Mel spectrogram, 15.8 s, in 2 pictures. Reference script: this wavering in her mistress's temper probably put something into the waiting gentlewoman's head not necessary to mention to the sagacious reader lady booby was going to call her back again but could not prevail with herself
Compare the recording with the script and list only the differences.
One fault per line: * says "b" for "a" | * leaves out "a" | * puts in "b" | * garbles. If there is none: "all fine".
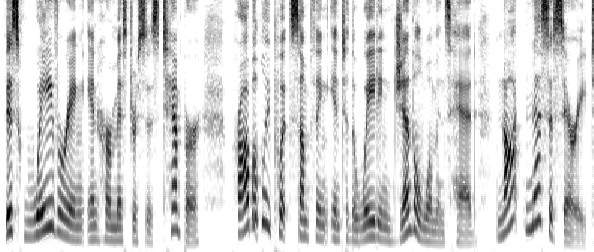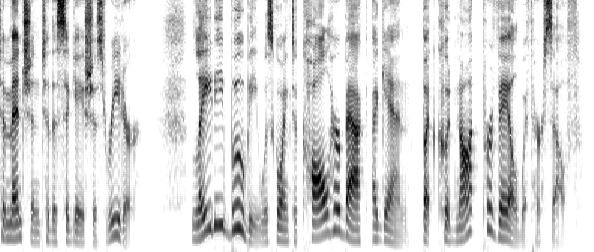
all fine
